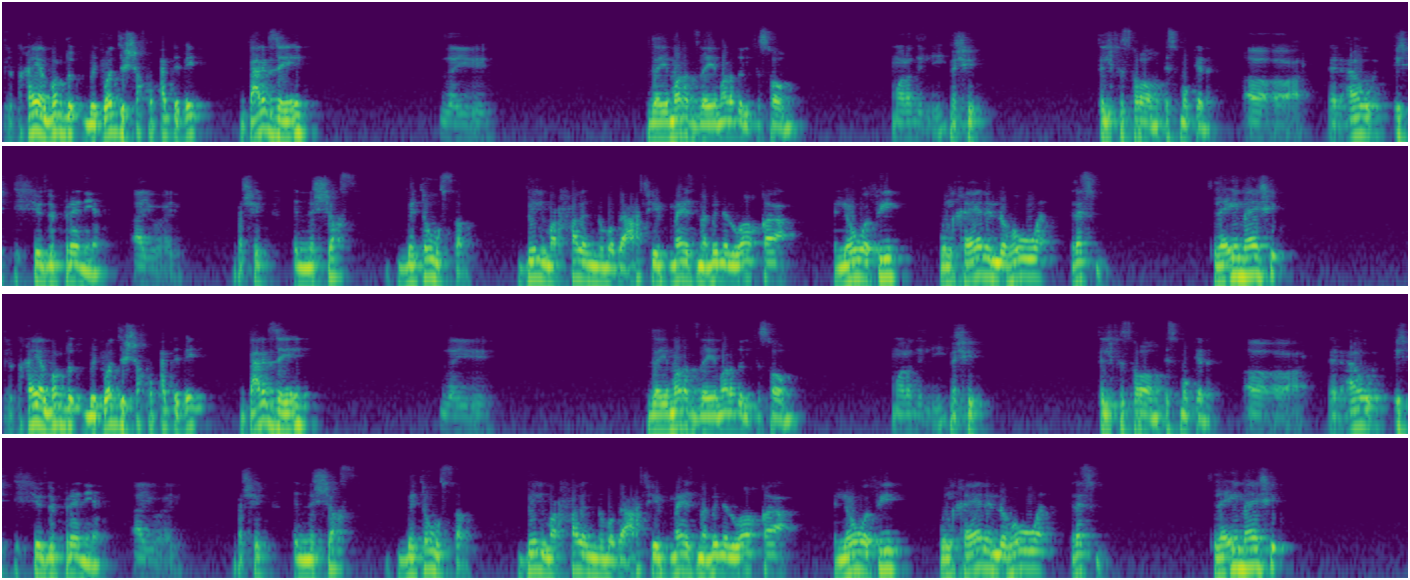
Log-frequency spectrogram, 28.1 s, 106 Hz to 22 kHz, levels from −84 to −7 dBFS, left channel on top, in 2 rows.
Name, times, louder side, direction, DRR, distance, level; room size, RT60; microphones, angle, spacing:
voice 1, 0.0-1.9 2.5-3.0 6.4-7.9 9.5-9.8 11.0-12.1 13.3-15.1 16.4-16.7 17.0-17.5 18.0-18.7 19.2-21.9 22.4-23.0 23.4-25.0 26.2-26.8, left 1 dB, 10° left, 0.6 m, -24 dB
voice 2, 4.4-4.9 8.9-9.5 12.4-13.0 15.3-15.8, left 3 dB, 30° left, 1.0 m, -35 dB
15.0 x 8.7 x 2.4 m
head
